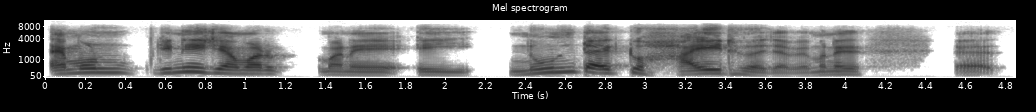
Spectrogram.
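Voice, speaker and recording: A man's voice: on the high side, sing-song, vocal fry, dry recording, dull audio. Man teaching recitation on a video call. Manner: patient, explains step by step, models recitation slowly. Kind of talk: online class teaching.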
